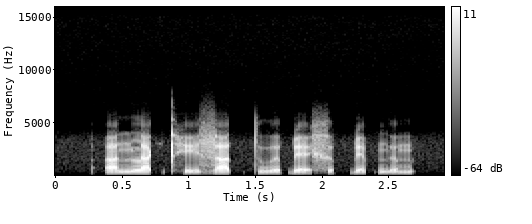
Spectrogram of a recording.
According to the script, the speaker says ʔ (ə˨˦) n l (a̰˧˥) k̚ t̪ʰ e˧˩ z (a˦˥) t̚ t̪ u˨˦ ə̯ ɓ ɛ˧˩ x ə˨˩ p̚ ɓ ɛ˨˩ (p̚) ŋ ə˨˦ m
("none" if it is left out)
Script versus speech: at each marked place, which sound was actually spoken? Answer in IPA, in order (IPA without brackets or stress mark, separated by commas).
a˨˦, a˦˥, a˦˥, p̚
